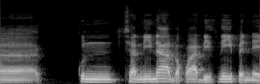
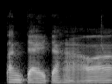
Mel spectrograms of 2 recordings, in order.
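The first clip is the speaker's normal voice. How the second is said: ordinary delivery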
